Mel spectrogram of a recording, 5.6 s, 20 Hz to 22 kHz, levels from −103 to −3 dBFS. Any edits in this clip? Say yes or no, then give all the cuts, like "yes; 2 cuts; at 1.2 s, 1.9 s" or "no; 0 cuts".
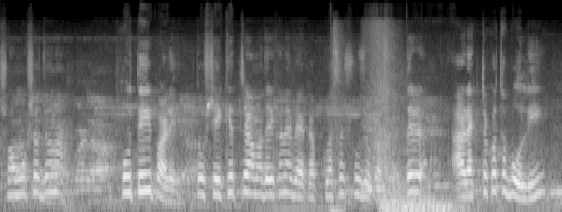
yes; 1 cut; at 4.0 s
